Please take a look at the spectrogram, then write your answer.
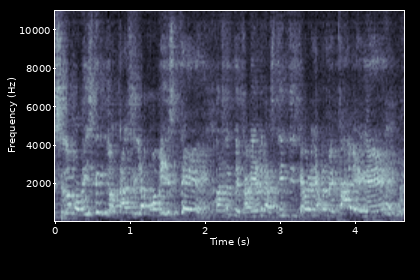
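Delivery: high bossy woman's voice; Rasputia. Retold or imitated. Rasputia scolding Norbit, high bossy sass. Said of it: "grabar a Rasputia diciéndole".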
